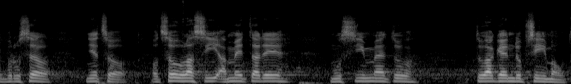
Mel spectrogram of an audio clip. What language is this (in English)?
Czech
